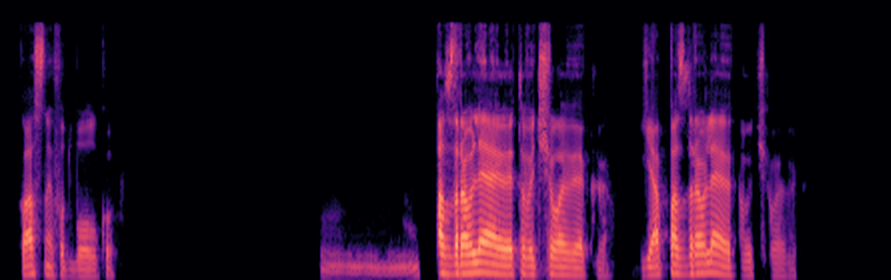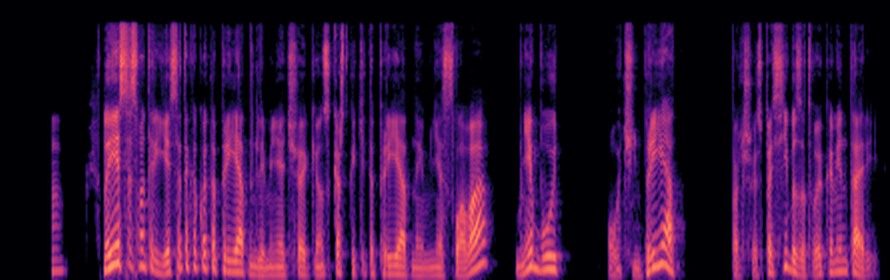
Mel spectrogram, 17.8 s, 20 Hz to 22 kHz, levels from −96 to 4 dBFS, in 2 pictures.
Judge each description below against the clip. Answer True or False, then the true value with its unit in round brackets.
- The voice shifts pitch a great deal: True (6.5 semitones)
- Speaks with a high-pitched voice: False (115 Hz)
